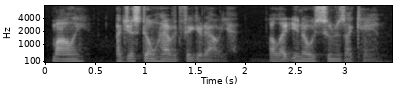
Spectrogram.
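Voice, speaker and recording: Man acting a hardboiled noir detective, low and sharp. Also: fairly even intonation, fast. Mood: brooding, wry. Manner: wry, slangy, tough-guy delivery. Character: hardboiled, washed-up male private detective, wisecracking and world-weary. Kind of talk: film noir radio play, first-person narration and dialogue.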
